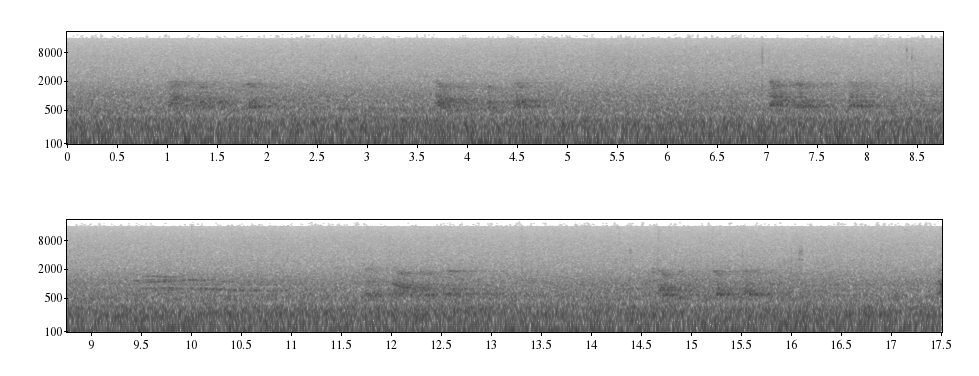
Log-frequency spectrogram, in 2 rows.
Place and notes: Maintenon, France - Night boredom
Far away, a small dog is barking all night because of boredom, in a night ambience.
1 January 2016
